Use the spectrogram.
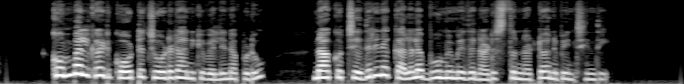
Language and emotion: Telugu, sad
